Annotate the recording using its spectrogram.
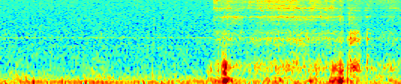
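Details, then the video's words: Old dog asleep indoors, snoring: a few short, rough, low snorting breaths arrive in the second half, roughly every half second, over a quiet room with a faint steady high whine. "my old dog SNORES like hell LOUD !!!"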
